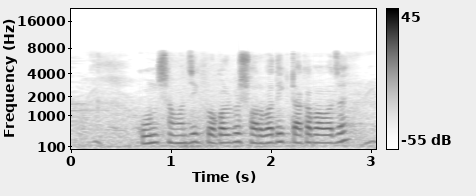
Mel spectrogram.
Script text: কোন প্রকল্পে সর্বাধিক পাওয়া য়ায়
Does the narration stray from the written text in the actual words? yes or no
yes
